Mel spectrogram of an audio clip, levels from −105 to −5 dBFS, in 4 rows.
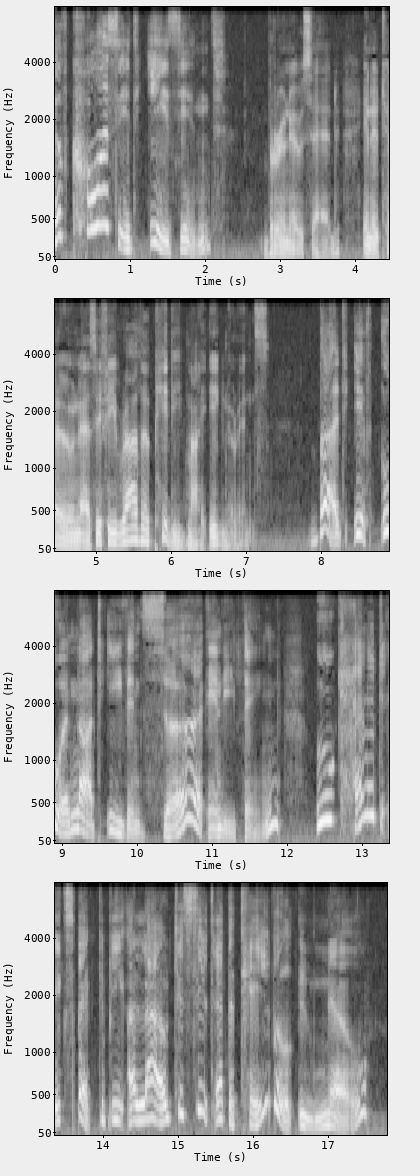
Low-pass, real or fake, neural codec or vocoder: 7.2 kHz; real; none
